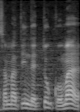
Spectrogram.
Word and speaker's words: San Martín de Tucumán: Boca le ganó 2-0 a San Martín a San Martín de Tucumán, así se pronuncia, querido Agustín Primi.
